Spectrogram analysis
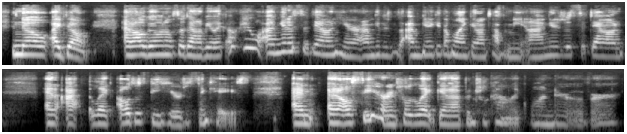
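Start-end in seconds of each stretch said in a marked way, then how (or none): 0.1-0.9 higher, loud protest; emphatic acted refusal; toddler's refusal. Grandmother voices toddler's refusal. 2.3-8.7 higher, softened grandma voice; light, unpressured coaxing; patient reassurance. Acted. Grandmother voices patient offer to toddler.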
